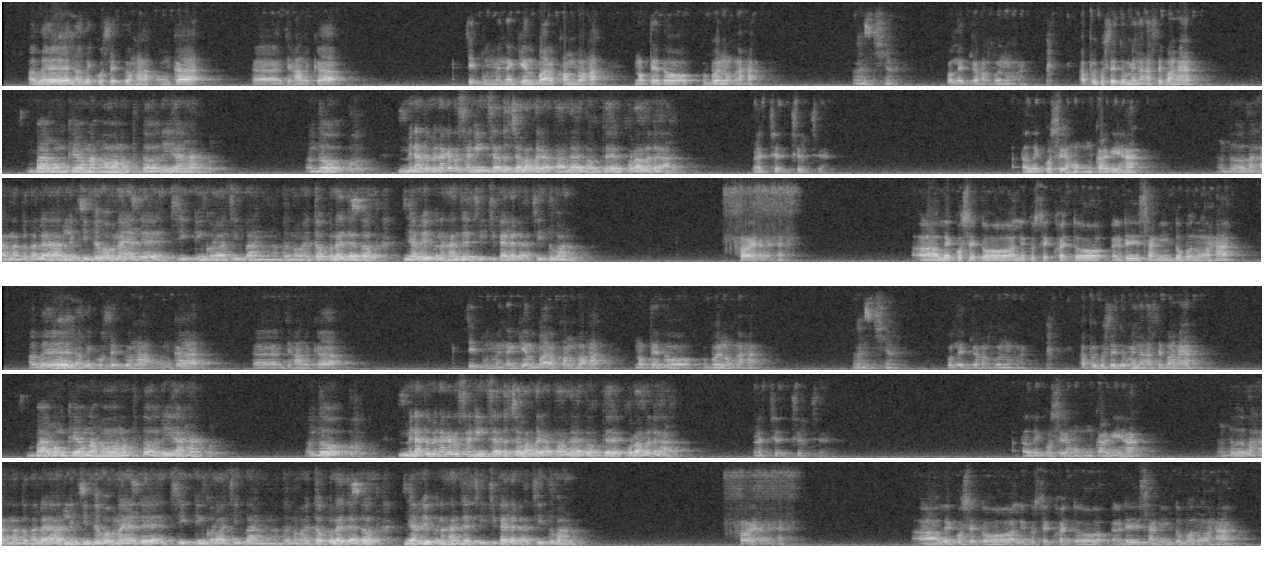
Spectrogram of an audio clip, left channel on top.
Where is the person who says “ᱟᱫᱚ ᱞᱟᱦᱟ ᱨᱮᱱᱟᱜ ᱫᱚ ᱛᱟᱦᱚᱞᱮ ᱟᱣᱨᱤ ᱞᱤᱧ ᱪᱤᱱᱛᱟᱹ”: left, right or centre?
Left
